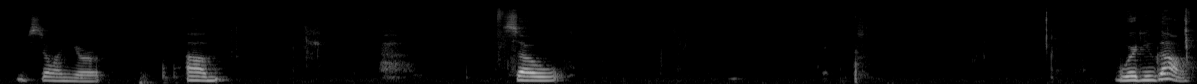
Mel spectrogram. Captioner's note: pauses 6 seconds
